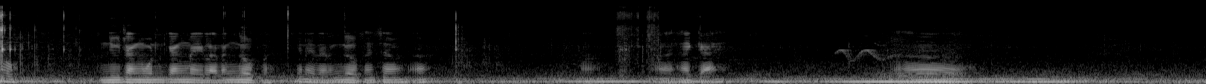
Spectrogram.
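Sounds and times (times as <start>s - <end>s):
steady low hum: 0.0s - 12.0s
wavering high chirp: 8.2s - 9.3s.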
